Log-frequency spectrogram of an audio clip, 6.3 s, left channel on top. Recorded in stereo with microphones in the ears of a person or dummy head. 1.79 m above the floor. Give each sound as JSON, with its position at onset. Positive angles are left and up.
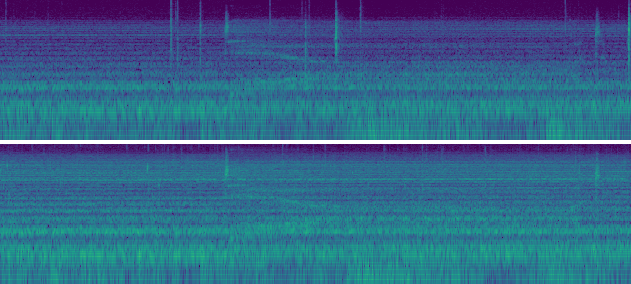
{"t": 0.0, "sound": "an aircraft", "side_deg": -60}
{"t": 2.2, "sound": "whispering", "side_deg": -25}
